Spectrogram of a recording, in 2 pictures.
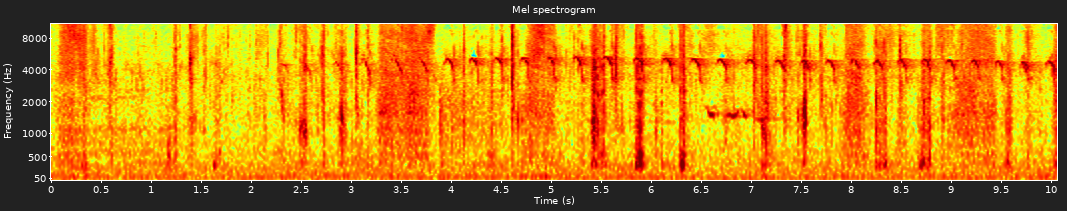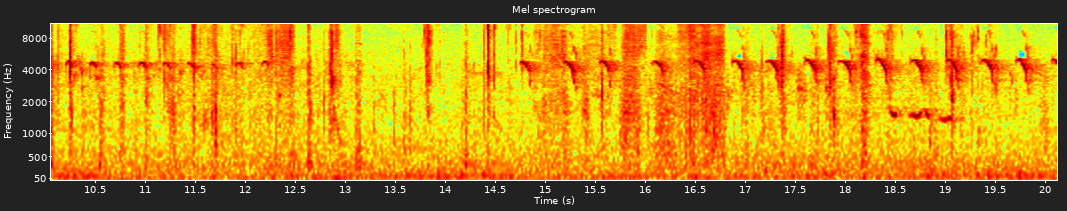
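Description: Close chewing and crunching of fried fish with wet mouth clicks. Behind it a small bird calls over and over, a run of short high falling notes about three a second that pauses briefly around the middle.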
